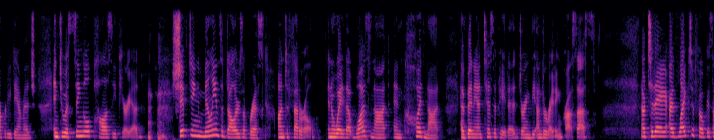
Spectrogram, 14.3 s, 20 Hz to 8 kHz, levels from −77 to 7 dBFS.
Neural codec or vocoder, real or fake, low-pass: none; real; 7.2 kHz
